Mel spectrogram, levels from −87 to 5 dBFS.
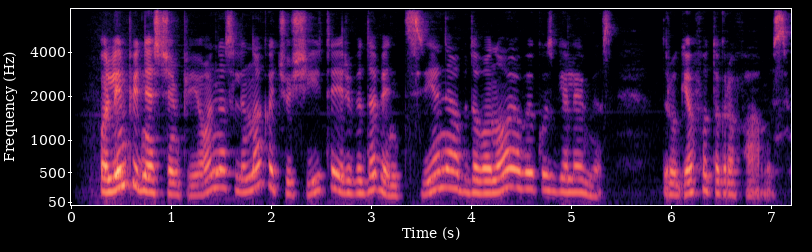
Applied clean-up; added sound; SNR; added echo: none; Cowbell; 17 dB; none.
